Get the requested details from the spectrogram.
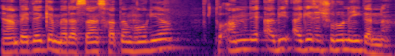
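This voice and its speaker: Tajweed teacher, smooth clear voice, mid pitch, drills syllables slowly and explains rules quickly. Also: fairly even intonation, dark tone. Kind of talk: step-by-step recitation lesson.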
